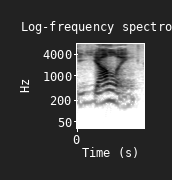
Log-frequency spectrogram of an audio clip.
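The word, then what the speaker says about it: Jelling: not one over yelling it's not a J sound it's pronounced yelling a location in Denmark site of the famous yelling room stones I would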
